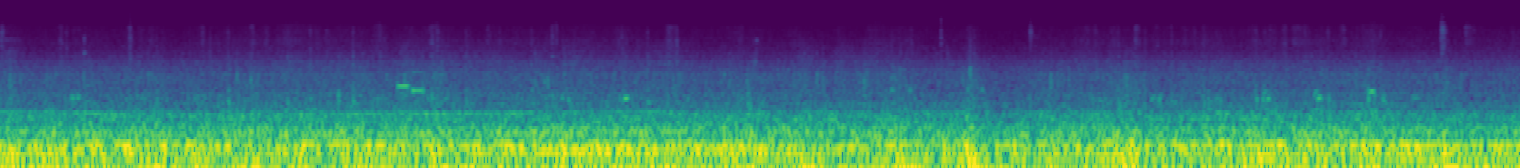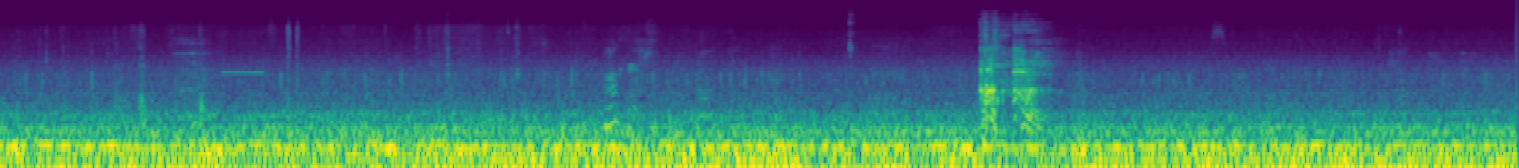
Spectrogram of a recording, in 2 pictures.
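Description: Steady low rumble of a car driving slowly, with a brief harsh noise lasting about a second near the end.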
